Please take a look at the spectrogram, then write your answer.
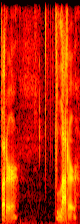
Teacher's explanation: where the tongue flaps very quickly for that middle consonant instead of forming a strong D sound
